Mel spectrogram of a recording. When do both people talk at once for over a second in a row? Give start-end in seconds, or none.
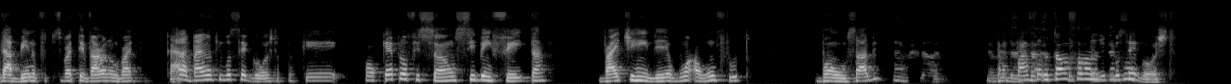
9.9-11.4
